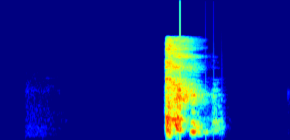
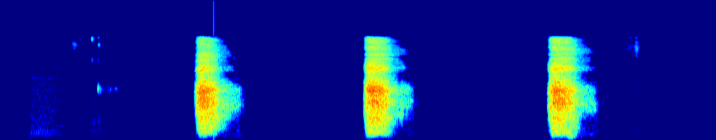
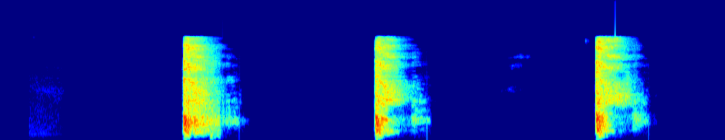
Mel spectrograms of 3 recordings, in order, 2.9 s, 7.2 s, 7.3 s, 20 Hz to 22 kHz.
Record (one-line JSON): {"cough_length": "2.9 s", "cough_amplitude": 27786, "cough_signal_mean_std_ratio": 0.25, "exhalation_length": "7.2 s", "exhalation_amplitude": 25758, "exhalation_signal_mean_std_ratio": 0.25, "three_cough_length": "7.3 s", "three_cough_amplitude": 29649, "three_cough_signal_mean_std_ratio": 0.22, "survey_phase": "beta (2021-08-13 to 2022-03-07)", "age": "18-44", "gender": "Female", "wearing_mask": "No", "symptom_runny_or_blocked_nose": true, "smoker_status": "Never smoked", "respiratory_condition_asthma": false, "respiratory_condition_other": false, "recruitment_source": "REACT", "submission_delay": "1 day", "covid_test_result": "Negative", "covid_test_method": "RT-qPCR", "influenza_a_test_result": "Negative", "influenza_b_test_result": "Negative"}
